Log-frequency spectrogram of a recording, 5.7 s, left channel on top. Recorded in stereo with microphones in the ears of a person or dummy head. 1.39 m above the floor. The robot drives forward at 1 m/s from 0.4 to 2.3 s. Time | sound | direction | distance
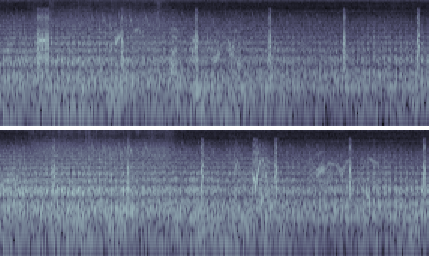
0.0 | a helicopter | 15° right (ahead or behind) | ?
